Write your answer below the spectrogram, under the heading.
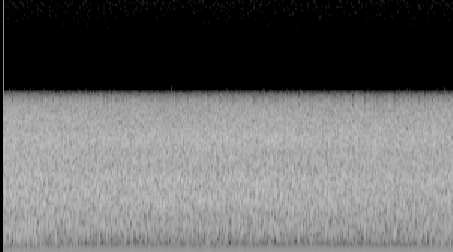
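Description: The Kamo River in flood, swollen by typhoon rain, rushing past in a steady noise of fast water.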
